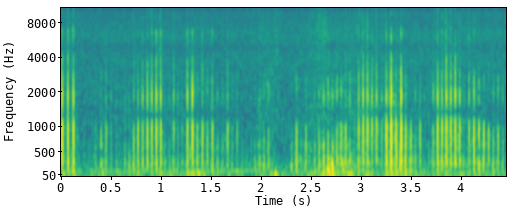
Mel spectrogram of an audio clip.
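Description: A Persian kitten purrs in a steady, pulsing rumble with rhythmic breathy swells.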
